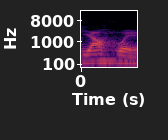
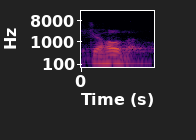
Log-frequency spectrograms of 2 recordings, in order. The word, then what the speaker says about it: Yahweh: caps, that's the Tetragrammaton, Yod Heh Wah Heh, pronounced Yahweh in Hebrew, or the how we slaughter it in English, Jehovah.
